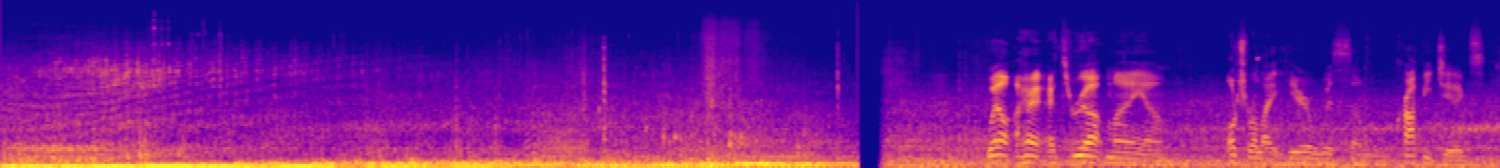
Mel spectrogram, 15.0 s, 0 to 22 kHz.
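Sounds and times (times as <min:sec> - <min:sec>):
low rumbling motor drone: 0:00.0 - 0:09.6.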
